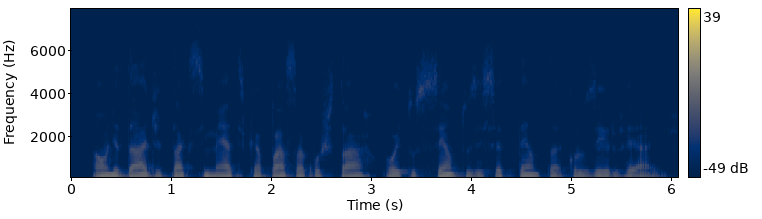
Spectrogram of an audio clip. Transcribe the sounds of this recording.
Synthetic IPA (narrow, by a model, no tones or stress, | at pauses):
ɐ̰unid̪ad͡ʒɪt̪aksimɛt̪ɾikɐpasɐːkuʃt̪aɾojt̪usẽnt̪ʊzɪset̪ẽnt̪ɐkɾuzejɾʊsɦea̰js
